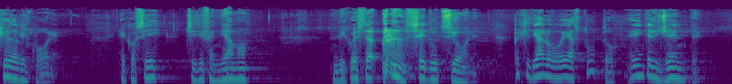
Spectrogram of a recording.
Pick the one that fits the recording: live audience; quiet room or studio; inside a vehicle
live audience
